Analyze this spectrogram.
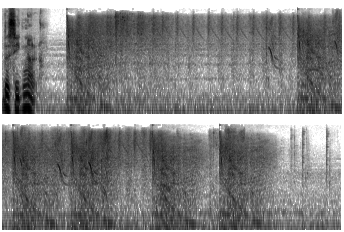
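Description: Energy blasts fire and explosions boom in quick bursts.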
